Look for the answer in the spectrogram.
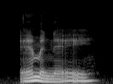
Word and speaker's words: Aminé: This next song is Dapper Dan by Aminé. Yeah, that's how you say it.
